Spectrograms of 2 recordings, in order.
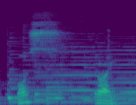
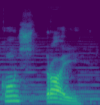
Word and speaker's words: constrói: pensar aqui na palavra constrói a forma verbal do construir constrói qu é ca bônica constrói Exatamente é o Oi é o troi melhor dizendo termina em ditongo aberto o portanto recebe acento gráfico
